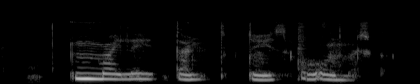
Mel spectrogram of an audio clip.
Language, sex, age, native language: Icelandic, male, 18-19, Icelandic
